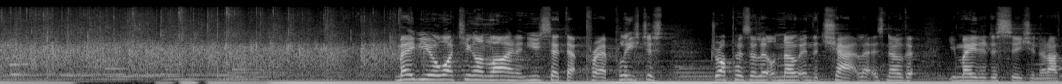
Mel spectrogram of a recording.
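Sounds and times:
church congregation applauding people who said a prayer: 0.0s - 4.8s
speech: 4.0s - 10.6s.

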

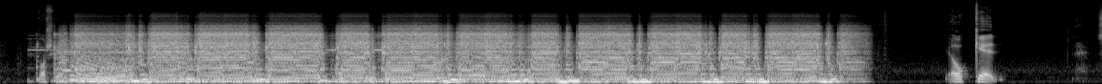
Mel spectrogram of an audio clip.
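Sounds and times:
heavily distorted electric guitar chugging riff through overdriven amp recorded with Shure mic: 0.3s - 8.8s
speech: 0.4s - 2.0s, 9.5s - 10.1s.

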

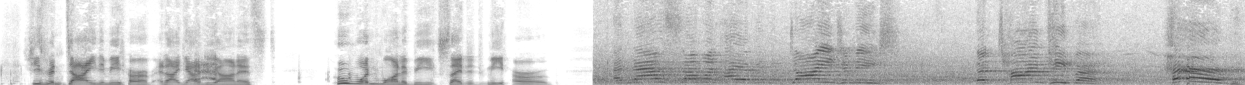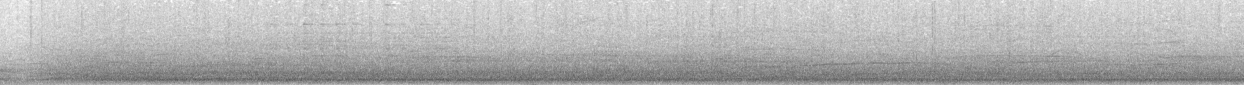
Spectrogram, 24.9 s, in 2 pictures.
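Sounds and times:
speech: 0.2s - 2.8s, 3.4s - 9.1s, 9.8s - 12.6s
arena crowd roaring and cheering: 5.9s - 24.8s.

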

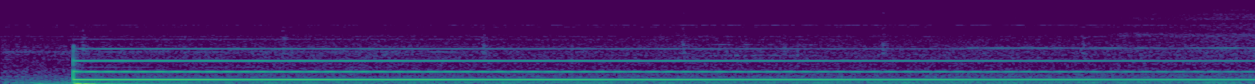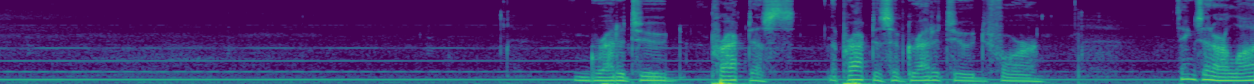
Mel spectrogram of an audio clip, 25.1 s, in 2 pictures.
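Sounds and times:
meditation bell ringing: 0.7s - 25.0s
speech: 18.5s - 23.1s, 24.4s - 25.0s.

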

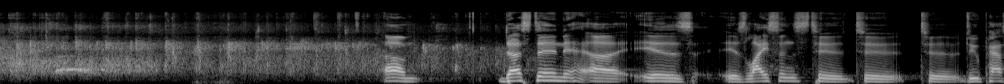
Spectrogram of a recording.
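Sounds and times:
crowd clapping: 0.0s - 5.8s
high-pitched whoop or cheer: 0.4s - 1.4s
speech: 3.8s - 4.3s, 5.0s - 10.0s.

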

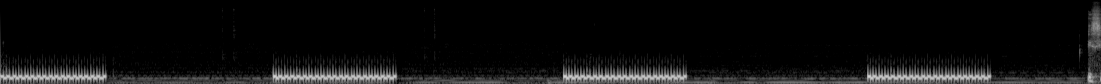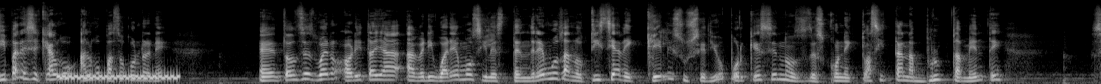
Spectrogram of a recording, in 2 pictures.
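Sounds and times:
telephone ringback tone while dialing: 0.0s - 1.1s, 2.7s - 4.0s, 5.6s - 6.9s, 8.7s - 9.9s, 11.5s - 12.8s
speech: 10.9s - 12.9s, 13.6s - 21.3s.

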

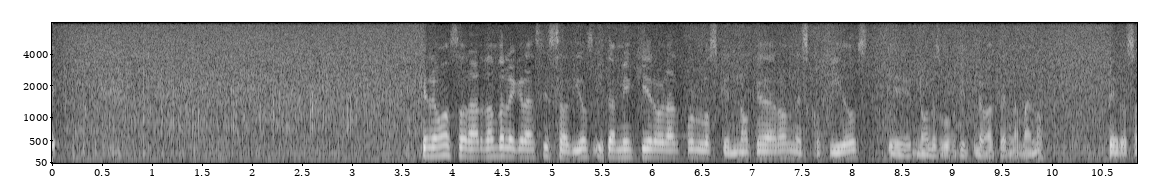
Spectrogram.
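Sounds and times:
speech: 0.0s - 0.3s, 3.7s - 10.8s
crowd clapping: 0.3s - 3.1s.

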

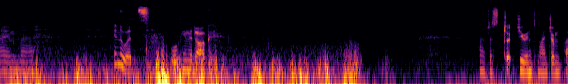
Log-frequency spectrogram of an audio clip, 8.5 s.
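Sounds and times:
gusty wind in snowy woods buffeting the microphone: 0.0s - 8.5s
speech: 0.1s - 3.9s, 7.2s - 8.5s.

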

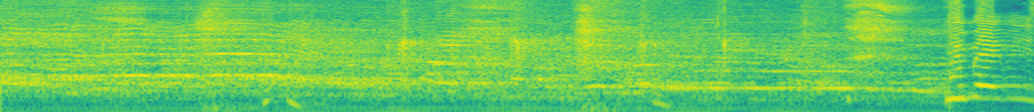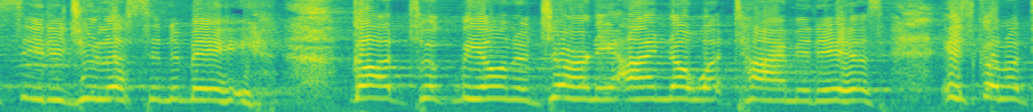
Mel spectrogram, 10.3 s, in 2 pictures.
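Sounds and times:
church congregation shouting and cheering during a service: 0.0s - 5.8s
speech: 5.2s - 10.3s.

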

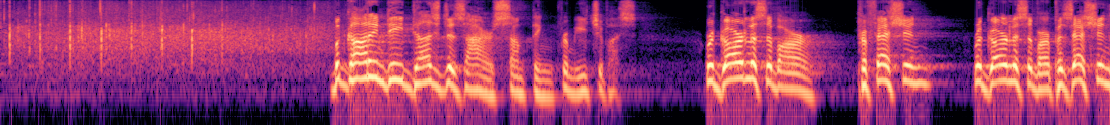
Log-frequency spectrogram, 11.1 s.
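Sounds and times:
audience applause: 0.0s - 3.8s
speech: 3.3s - 6.4s, 7.1s - 11.0s.

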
